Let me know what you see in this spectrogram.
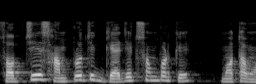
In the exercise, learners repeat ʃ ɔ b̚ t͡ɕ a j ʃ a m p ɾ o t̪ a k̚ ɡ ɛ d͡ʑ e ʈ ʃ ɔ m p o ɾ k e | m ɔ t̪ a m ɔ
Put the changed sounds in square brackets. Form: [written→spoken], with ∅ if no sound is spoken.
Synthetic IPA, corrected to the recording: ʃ ɔ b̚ t͡ɕ [a→e] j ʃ a m p ɾ o t̪ [a→i] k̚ ɡ ɛ d͡ʑ e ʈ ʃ ɔ m p o ɾ k e | m ɔ t̪ a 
